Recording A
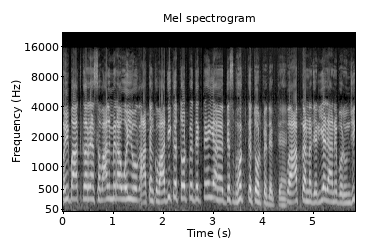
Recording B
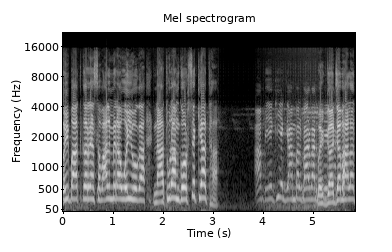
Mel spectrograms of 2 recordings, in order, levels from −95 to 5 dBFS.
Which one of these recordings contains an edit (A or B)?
A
